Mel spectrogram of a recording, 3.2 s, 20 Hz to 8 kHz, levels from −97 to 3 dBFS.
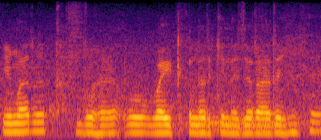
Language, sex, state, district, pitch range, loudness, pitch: Hindi, male, Maharashtra, Gondia, 125-130 Hz, -17 LUFS, 125 Hz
